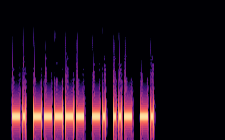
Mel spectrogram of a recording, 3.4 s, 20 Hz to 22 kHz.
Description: Morse code, heard as a keyed tone, about 38 wpm, 700 Hz. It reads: N0NUN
